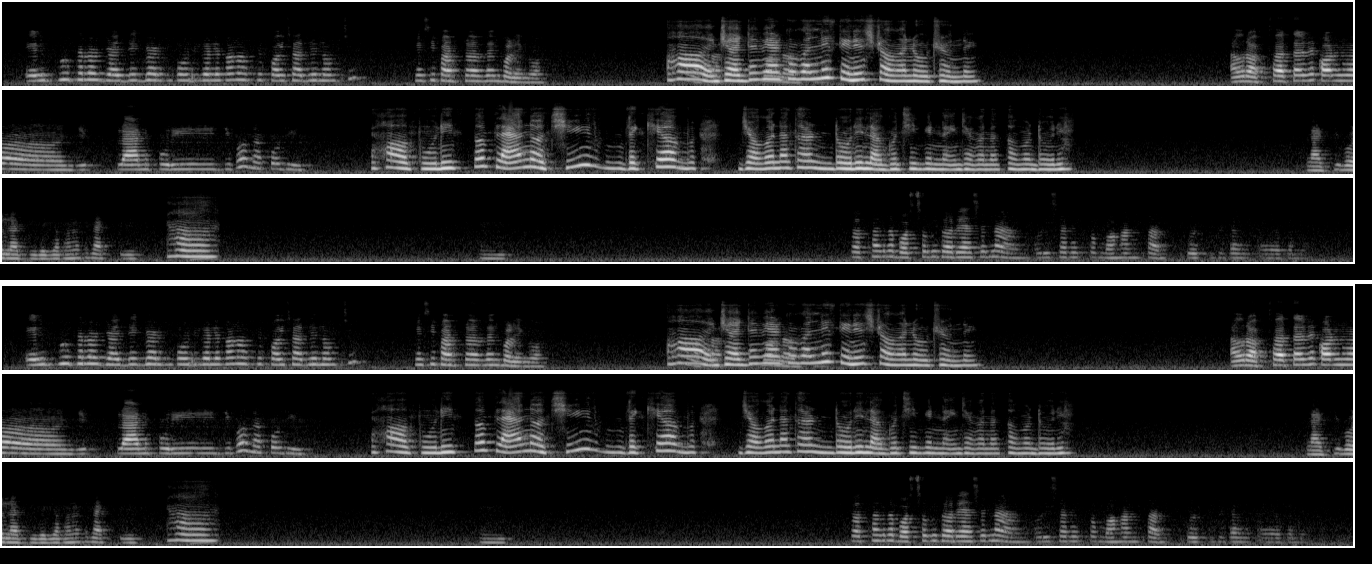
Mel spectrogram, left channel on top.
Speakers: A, on the right; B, on the left.
A: ଏଇଠୁ ଧର ଜୟଦେବ ବିହାର କି କୋଉଠିକି ଗଲେ କଣ ସେ ପଇସା ଅଧିକ ନଉଚି। ସେଇ ପାଞ୍ଚ ଟଙ୍କାରେ ତମେ ପଳେଇବ। ସତ
B: ହଁ
A: କଥା
B: ଜୟଦେବ ବିହାର
A: ଭଲ
B: କୁ
A: ଅଛି।
B: ଗଲେ ତିରିଶ୍ ଟଙ୍କା ନଉଛନ୍ତି।
A: ଆଉ ରଥଯାତ୍ରାରେ କଣ ପ୍ଲାନ୍ ପୁରୀ ଯିବ ନା କୋଉଠିକି?
B: ହଁ ପୁରୀ ତ ପ୍ଲାନ୍ ଅଛି। ଦେଖିଆ ଜଗନ୍ନାଥ ଡୋରି ଲାଗୁଚି କି ନାଇଁ ଜଗନ୍ନାଥଙ୍କ ଡୋରି।
A: ଲାଗିବ ଲାଗିବ ଜଗନ୍ନାଥ ଡାକିବେ।
B: ହଁ।
A: ହୁଁ। ରଥଯାତ୍ରା ବର୍ଷକୁ ଥରେ ଆସେ ନା। ଓଡିଶାରେ ଏକ ମହାନ ସାସ୍କୃତିକ <unintelligible> କହିବାକୁ ଗଲେ।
